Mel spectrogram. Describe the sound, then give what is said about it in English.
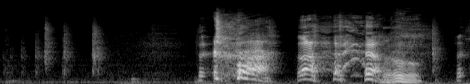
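Two loud sneezes burst out one after the other, strongly voiced and drawn out, following a couple of seconds of quiet small clicks and rustles. “You got to survive those sneezes.”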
